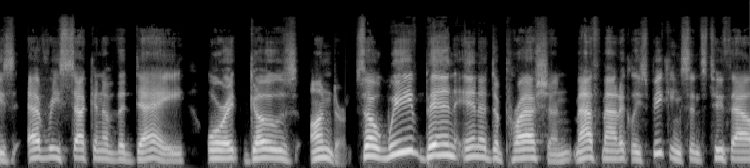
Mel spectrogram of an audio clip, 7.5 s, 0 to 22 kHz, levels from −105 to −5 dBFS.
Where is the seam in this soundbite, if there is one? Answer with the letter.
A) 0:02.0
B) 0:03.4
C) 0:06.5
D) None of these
B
